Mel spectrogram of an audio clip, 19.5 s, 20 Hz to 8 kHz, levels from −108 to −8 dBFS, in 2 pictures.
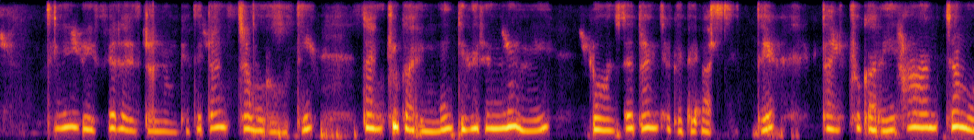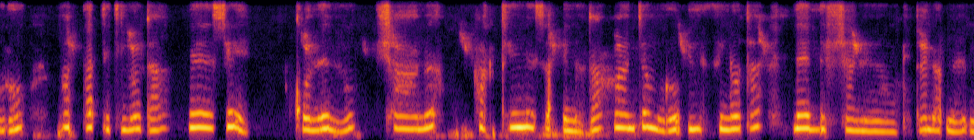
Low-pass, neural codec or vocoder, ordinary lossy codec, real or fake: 7.2 kHz; codec, 32 kHz, 1.9 kbps, SNAC; Opus, 24 kbps; fake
